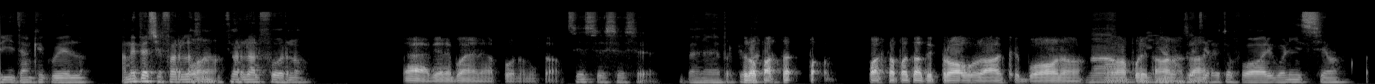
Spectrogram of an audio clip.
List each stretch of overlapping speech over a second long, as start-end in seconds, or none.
10.9-12.1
